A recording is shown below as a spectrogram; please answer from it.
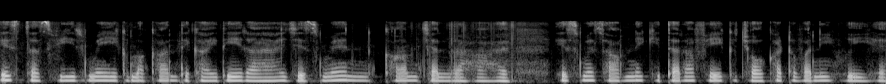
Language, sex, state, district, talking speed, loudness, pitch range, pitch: Hindi, female, Uttar Pradesh, Jyotiba Phule Nagar, 155 wpm, -20 LUFS, 165-180 Hz, 180 Hz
